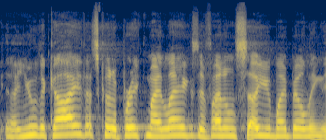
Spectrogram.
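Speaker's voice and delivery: high mock old-lady voice; a high, playful old woman's voice; joking old lady. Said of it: "it was like".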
